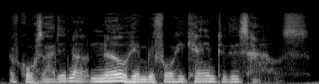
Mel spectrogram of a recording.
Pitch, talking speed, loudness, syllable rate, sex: 125 Hz, 245 wpm, -18 LUFS, 5.8 syllables/s, male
